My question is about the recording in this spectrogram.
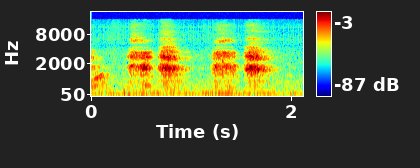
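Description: A woman panting, about four quick, breathy breaths in and out, acting out being short of breath.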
